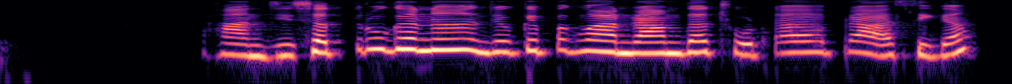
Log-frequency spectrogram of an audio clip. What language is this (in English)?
Punjabi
